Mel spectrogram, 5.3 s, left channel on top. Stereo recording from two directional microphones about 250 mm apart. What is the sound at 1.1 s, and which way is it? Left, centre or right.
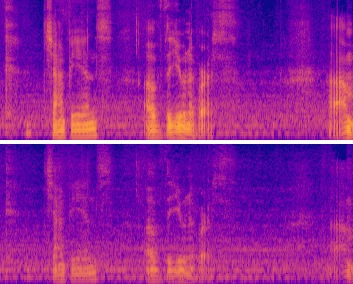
Speech, left.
